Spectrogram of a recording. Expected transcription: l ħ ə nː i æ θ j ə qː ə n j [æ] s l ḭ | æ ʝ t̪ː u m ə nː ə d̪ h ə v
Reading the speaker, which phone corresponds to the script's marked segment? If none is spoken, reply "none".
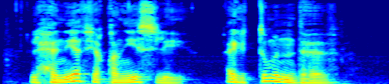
i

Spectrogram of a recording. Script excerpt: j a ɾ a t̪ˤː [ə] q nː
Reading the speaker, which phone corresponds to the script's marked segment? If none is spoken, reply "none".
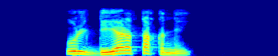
ɑ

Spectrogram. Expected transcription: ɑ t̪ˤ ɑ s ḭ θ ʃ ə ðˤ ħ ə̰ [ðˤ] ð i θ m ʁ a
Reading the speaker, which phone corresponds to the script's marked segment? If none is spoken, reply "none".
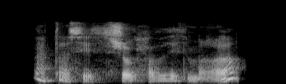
ðˤ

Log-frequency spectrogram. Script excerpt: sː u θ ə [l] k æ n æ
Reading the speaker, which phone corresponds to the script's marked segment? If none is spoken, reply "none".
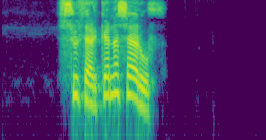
ɾ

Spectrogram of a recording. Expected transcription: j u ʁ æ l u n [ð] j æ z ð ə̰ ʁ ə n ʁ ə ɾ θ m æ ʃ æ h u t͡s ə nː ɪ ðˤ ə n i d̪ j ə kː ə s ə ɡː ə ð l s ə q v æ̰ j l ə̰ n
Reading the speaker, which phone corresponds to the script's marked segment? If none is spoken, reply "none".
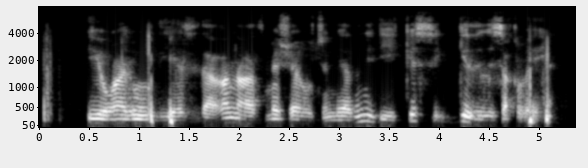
ð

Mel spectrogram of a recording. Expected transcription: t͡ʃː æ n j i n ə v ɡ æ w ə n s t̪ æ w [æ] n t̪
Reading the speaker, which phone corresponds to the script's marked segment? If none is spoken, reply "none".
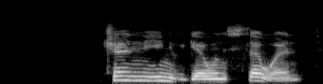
æ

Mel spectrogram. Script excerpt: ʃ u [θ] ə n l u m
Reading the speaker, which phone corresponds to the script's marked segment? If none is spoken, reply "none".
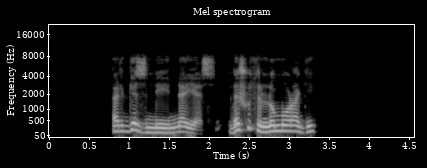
θ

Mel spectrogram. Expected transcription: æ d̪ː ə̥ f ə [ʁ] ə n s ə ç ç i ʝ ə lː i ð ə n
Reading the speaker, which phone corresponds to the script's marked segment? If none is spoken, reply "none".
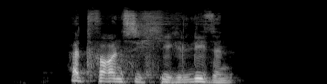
ʁ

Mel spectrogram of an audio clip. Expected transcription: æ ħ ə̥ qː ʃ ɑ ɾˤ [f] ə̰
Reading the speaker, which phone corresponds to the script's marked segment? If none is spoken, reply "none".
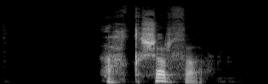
f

